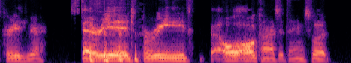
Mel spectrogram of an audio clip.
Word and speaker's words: Faried: Farad, did I say it right? Fareed.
